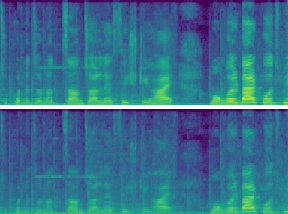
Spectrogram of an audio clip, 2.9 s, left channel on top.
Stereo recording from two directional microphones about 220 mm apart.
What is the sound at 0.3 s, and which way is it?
A woman's voice, 30° left (ahead or behind).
